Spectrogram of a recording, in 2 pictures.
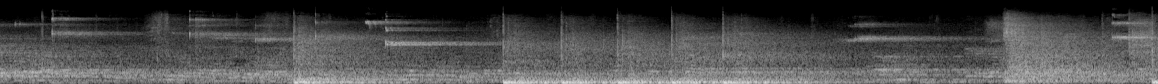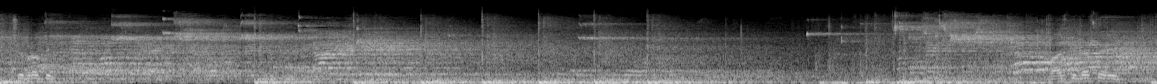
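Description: Players' footsteps thud across the court.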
